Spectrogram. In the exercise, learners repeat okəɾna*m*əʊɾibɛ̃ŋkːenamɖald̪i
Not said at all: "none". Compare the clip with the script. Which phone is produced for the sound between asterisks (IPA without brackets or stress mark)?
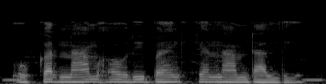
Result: m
